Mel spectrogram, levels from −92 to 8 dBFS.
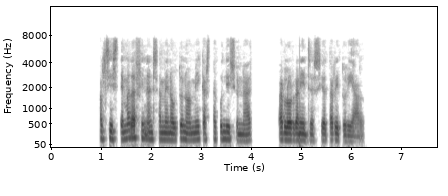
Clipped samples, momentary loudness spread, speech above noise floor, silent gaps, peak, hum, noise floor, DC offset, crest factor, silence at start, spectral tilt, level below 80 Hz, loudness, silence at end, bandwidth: under 0.1%; 11 LU; over 66 dB; 3.19-3.23 s, 4.03-4.55 s; -4 dBFS; none; under -90 dBFS; under 0.1%; 20 dB; 1 s; -6.5 dB/octave; -62 dBFS; -25 LUFS; 1.5 s; 7.8 kHz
